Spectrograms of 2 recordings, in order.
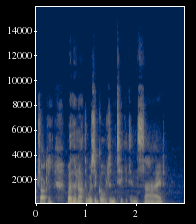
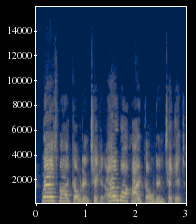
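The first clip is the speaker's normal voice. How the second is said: high, loud bratty demand; imitated tantrum scream, pitched way up; screaming spoilt girl; 13 semitones higher, 7 dB louder than usual. A narrator's reading. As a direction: shriek it like a child having a tantrum. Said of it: "she would scream at me".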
